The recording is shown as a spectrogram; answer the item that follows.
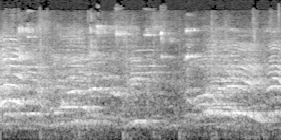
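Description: Court sound from an indoor basketball game: a basketball being dribbled on the hardwood floor, with short high squeaks and faint voices echoing in the hall.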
